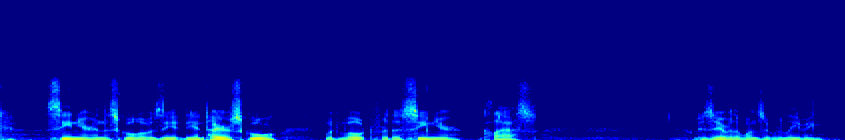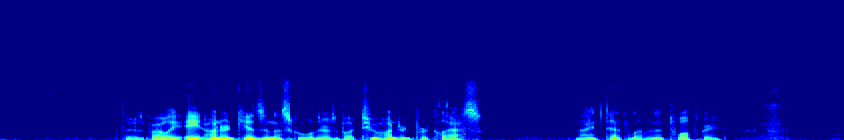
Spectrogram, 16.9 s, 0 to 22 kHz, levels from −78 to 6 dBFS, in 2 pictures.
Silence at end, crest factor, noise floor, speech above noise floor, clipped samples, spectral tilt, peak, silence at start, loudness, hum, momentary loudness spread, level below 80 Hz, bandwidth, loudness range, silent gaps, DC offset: 0.7 s; 24 dB; -73 dBFS; 39 dB; under 0.1%; -7 dB/octave; -12 dBFS; 0 s; -35 LUFS; none; 16 LU; -54 dBFS; 9.8 kHz; 9 LU; none; under 0.1%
